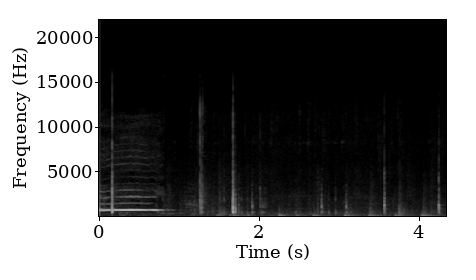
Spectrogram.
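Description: A woman's high, drawn-out "yeah!" held on one pitch for about a second. Then come irregular light clicks and soft thumps of footsteps and handling as the camera is carried along.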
